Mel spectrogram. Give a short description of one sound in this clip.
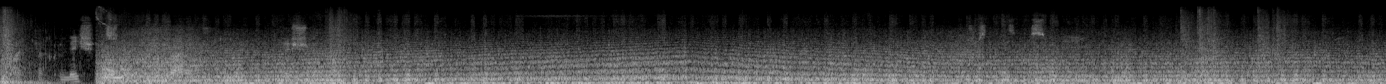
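Jet engines roar loudly and steadily, their pitch rising and falling.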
